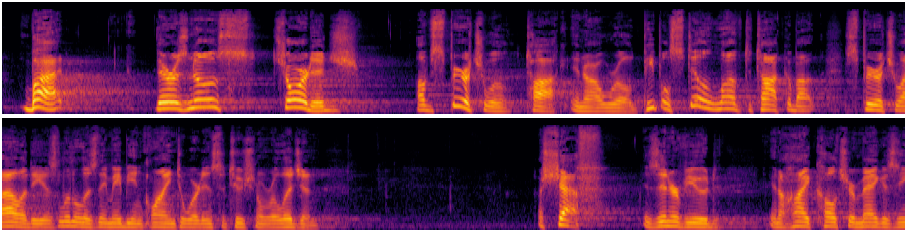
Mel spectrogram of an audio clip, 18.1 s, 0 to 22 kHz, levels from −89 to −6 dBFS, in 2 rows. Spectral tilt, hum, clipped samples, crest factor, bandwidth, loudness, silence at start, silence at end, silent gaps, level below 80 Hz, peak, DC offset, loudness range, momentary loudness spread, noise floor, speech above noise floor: -4.5 dB/octave; none; under 0.1%; 22 dB; 16 kHz; -24 LUFS; 0.2 s; 0 s; none; -72 dBFS; -2 dBFS; under 0.1%; 7 LU; 15 LU; -67 dBFS; 42 dB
